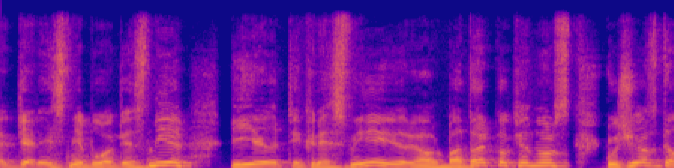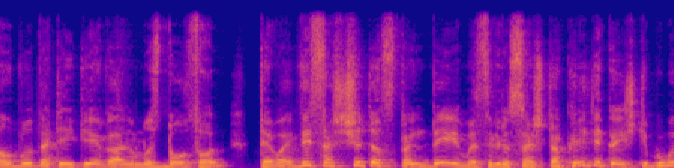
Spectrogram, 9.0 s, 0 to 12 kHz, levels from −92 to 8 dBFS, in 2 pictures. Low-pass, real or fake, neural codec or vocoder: 10.8 kHz; fake; codec, 24 kHz, 1 kbps, SNAC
